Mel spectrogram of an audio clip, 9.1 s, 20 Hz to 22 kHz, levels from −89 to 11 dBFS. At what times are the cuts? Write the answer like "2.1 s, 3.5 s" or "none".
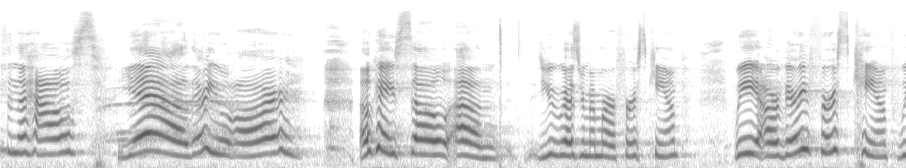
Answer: none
